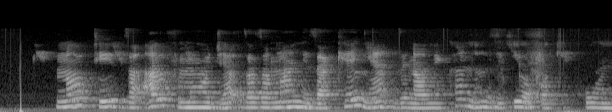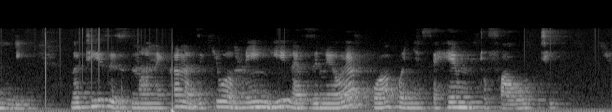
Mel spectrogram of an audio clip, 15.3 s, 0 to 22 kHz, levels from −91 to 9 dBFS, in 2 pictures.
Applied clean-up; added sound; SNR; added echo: none; Crackle; 15 dB; reverberation time 0.7 s.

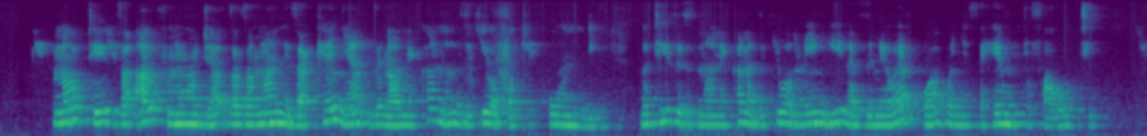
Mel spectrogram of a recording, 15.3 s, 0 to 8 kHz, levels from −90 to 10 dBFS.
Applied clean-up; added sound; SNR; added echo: neural separator model SepFormer DNS4.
